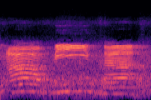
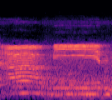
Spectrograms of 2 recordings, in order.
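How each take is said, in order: First: The word ends with a short 'a' vowel. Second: The word ends on the consonant 'n'. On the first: The word is read in running speech, not at a stop. "dibaca mabni fathah" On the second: The word is read at a stop. "kalau wakaf bacanya amin"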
